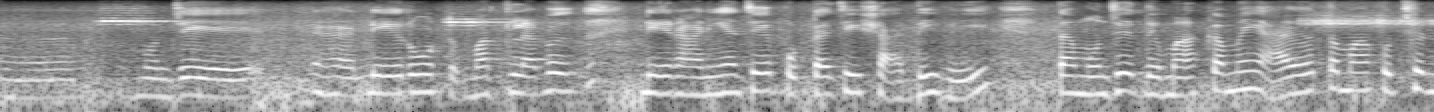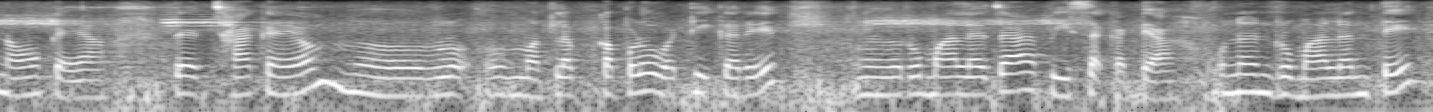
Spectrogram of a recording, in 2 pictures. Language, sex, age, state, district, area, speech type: Sindhi, female, 45-60, Uttar Pradesh, Lucknow, rural, spontaneous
